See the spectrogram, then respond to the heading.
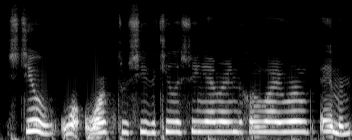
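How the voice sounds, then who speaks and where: A woman speaks in a put-on character voice pitched high. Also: moderate pace. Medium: read story.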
